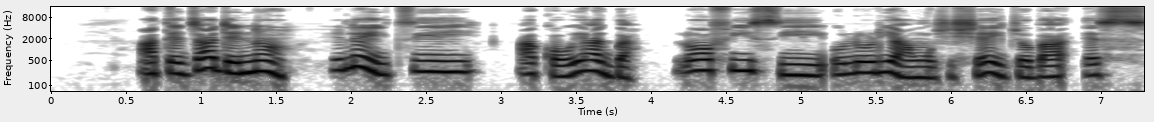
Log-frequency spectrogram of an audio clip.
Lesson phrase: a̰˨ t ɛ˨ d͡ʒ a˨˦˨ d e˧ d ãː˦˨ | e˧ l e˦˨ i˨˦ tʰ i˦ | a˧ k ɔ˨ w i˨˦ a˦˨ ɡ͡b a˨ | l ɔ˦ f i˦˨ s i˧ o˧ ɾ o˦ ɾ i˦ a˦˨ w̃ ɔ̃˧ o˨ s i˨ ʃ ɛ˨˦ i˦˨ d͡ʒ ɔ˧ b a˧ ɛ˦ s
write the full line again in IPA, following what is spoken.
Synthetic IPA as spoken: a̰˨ t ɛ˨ d͡ʒ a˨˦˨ d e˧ n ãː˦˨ | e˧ l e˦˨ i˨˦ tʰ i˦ | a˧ k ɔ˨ w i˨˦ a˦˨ ɡ͡b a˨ | l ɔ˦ f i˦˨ s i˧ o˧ l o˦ ɾ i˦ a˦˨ w̃ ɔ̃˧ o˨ ʃ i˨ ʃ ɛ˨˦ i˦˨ d͡ʒ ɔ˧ b a˧ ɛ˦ s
